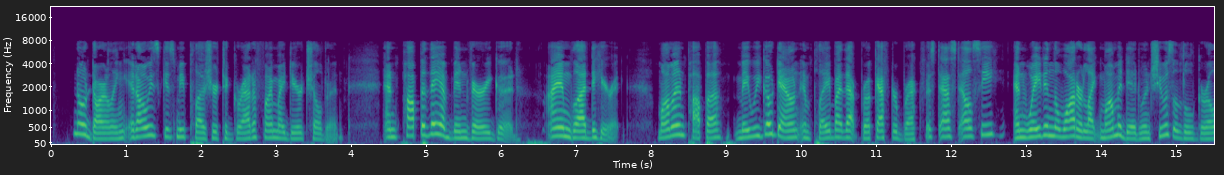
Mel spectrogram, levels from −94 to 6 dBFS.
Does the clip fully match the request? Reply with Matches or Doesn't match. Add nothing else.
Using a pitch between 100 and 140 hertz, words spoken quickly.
Doesn't match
